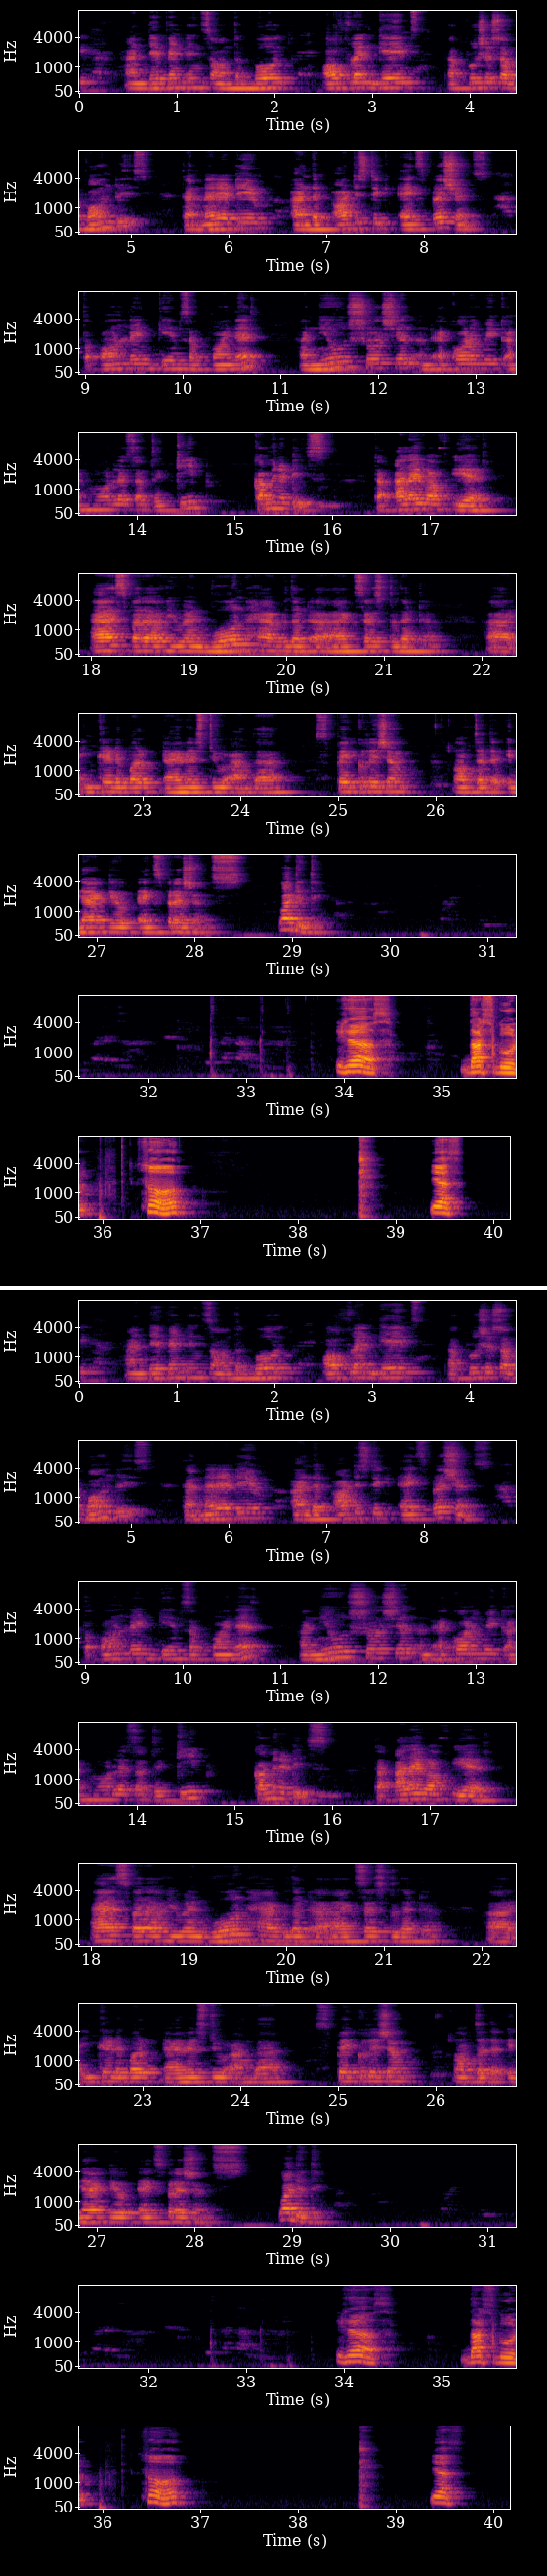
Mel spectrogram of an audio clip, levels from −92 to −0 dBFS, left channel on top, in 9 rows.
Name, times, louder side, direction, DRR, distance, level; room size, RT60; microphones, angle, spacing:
voice 1, 0.0-2.2 2.5-3.5 3.8-5.1 5.5-10.8 11.2-14.7 15.2-16.1 16.4-17.7 18.0-21.6 22.0-24.5 24.8-25.8 26.2-28.5 28.9-29.3 32.9-33.0, left 3 dB, 40° left, 2.4 m, -37 dB
voice 2, 33.9-34.5 35.2-35.9 36.4-36.9 38.6-38.8 39.4-39.7, left 9 dB, 80° left, 0.3 m, -26 dB
8.2 x 3.8 x 6.9 m
head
